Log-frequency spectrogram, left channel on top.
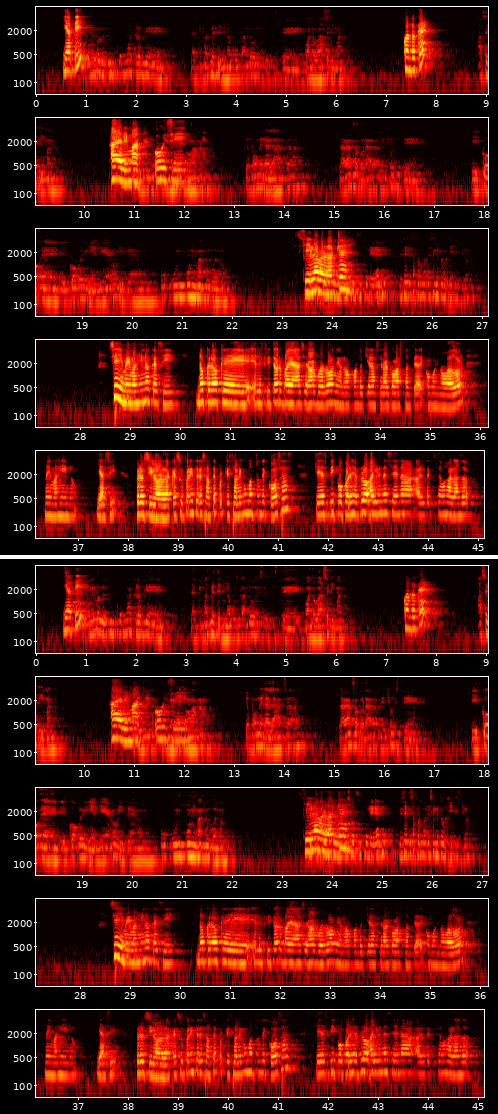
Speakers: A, on the right; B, on the left.
A: Sí,
B: ¿Y a ti?
A: ya poniéndole de esa forma, creo que la que más me terminó gustando es este cuando hace el imán,
B: ¿Cuándo qué?
A: hace el imán,
B: Ah, el imán.
A: su electroimán,
B: Uy,
A: el
B: sí,
A: gallo, ajá, que pone la lanza, la lanza dorada, de hecho, este. el, co- eh, el cobre y el hierro y crea un, un, un- un imán muy bueno.
B: sí,
A: De
B: la
A: hecho,
B: verdad
A: eso,
B: que
A: eso es súper real. Ese- esa forma, ese método sí existió.
B: sí, me imagino que sí. No creo que el escritor vaya a hacer algo erróneo, ¿no? Cuando quiera hacer algo bastante como innovador, me imagino, y así. Pero sí, la verdad que es súper interesante porque salen un montón de cosas que es tipo, por ejemplo, hay una escena, ahorita que estamos hablando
